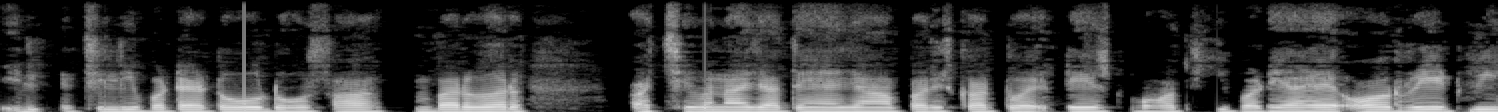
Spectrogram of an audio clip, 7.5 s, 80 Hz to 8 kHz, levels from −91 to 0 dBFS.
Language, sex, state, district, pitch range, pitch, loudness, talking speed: Hindi, male, Uttar Pradesh, Muzaffarnagar, 140-150 Hz, 145 Hz, -16 LUFS, 160 wpm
